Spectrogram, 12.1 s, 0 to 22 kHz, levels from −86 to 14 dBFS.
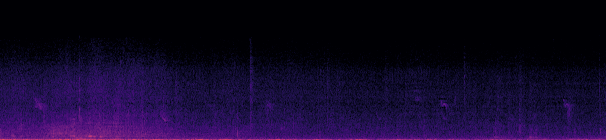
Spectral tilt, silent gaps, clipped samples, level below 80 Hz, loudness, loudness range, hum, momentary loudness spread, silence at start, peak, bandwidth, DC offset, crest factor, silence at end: -5 dB/octave; none; under 0.1%; -38 dBFS; -45 LUFS; 12 LU; none; 14 LU; 0 s; -16 dBFS; 11.5 kHz; under 0.1%; 16 dB; 0 s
